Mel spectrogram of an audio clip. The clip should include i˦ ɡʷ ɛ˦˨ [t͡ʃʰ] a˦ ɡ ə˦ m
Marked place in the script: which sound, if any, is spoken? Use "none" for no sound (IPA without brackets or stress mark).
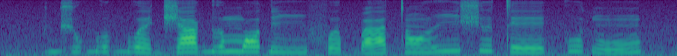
d͡ʒ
